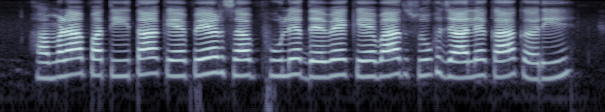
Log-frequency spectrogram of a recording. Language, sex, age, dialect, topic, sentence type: Magahi, female, 25-30, Western, agriculture, question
